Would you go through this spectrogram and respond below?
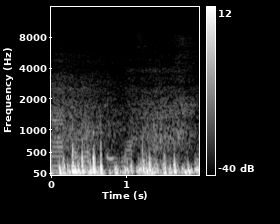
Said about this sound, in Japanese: やっぱりちょっとプレビューしてみたんですけどやなんですか iPods Pro よりやっぱり iPhone そのままで撮ってる方が音声がなんかクリアに聞こえるかなって思ったんですけどやっぱりこの風の音がねかなりボーボーいっちゃってるなっていうこんな感じで印象でございますね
